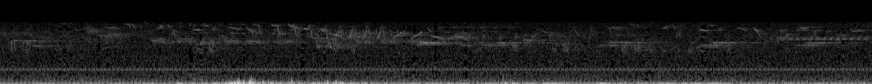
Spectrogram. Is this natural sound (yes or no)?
yes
